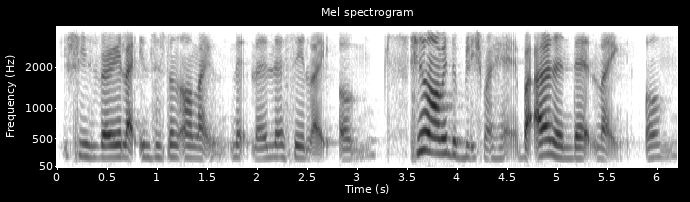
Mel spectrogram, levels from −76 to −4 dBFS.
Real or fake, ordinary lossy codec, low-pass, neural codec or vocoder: real; none; 3.6 kHz; none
